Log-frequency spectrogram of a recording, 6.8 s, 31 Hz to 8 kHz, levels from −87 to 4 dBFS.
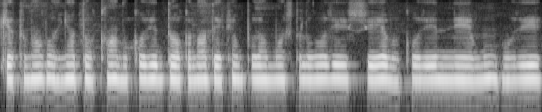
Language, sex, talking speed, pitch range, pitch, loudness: Angika, male, 160 wpm, 155-160 Hz, 160 Hz, -15 LUFS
